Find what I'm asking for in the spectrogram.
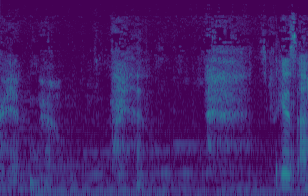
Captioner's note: laughs; chuckles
